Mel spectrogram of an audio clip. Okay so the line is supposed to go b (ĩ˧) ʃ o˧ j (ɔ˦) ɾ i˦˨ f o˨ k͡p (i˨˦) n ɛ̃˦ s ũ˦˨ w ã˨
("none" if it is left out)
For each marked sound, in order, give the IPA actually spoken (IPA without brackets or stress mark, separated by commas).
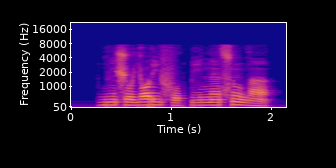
ĩ˧, ɔ˦, i˨˦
